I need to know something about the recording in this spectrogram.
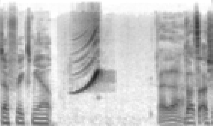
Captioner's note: slide whistle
